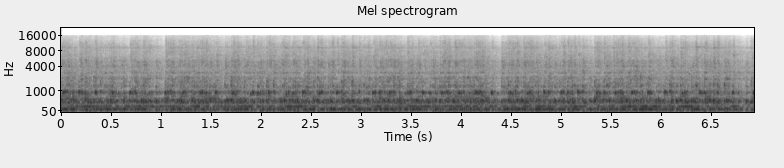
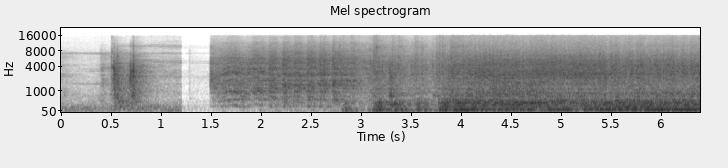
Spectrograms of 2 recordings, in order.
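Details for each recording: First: Turbo Trailblazer SS, 5.3L LMF with Texas Speed stage 3 low-lift turbo cam, E85, first start before tuning: deep choppy loping idle about three pulses a second, held steady; cammed engine idling fine. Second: Turbo Trailblazer SS first start, 5.3L LMF with Stage 3 turbo cam on E85, untuned: short crank, catches, then a lumpy idle that dips before steadying; not running cleanly yet.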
